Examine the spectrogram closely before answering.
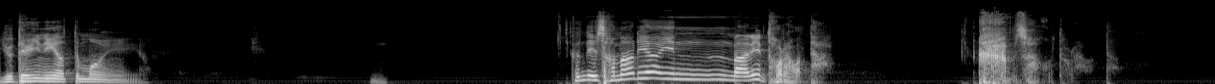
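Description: An elderly man speaks with animation through a headset microphone, pausing between phrases.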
